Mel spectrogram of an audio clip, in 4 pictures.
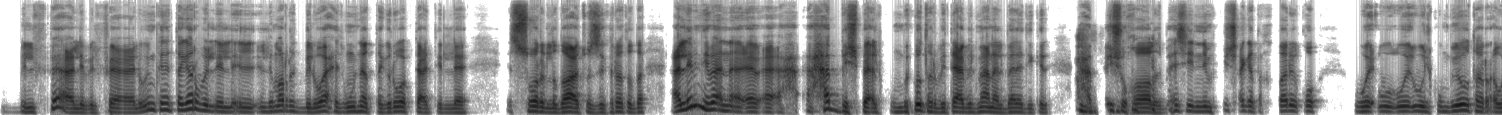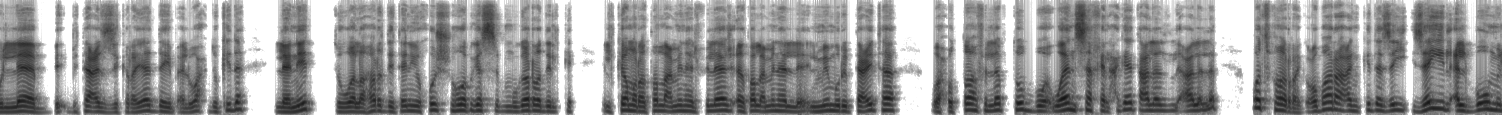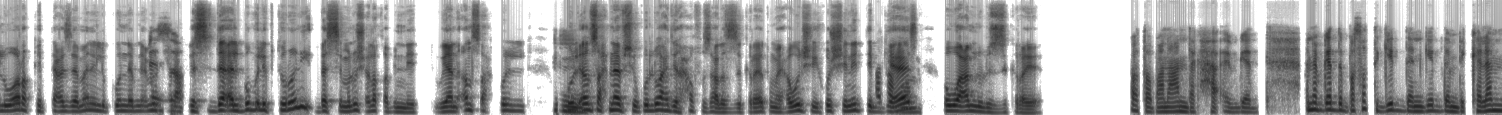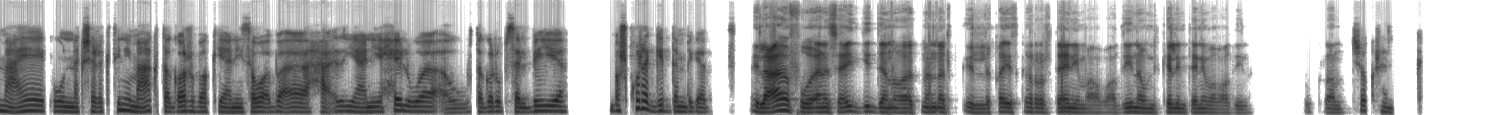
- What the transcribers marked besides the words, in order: laugh; in English: "الLap"; in English: "Hard"; in English: "الmemory"; in English: "الLaptop"; in English: "الLap"
- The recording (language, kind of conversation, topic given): Arabic, podcast, إزاي شايف تأثير التكنولوجيا على ذكرياتنا وعلاقاتنا العائلية؟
